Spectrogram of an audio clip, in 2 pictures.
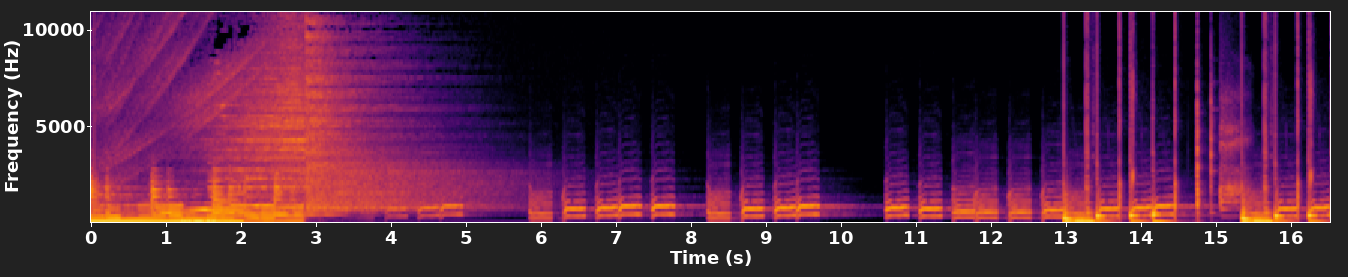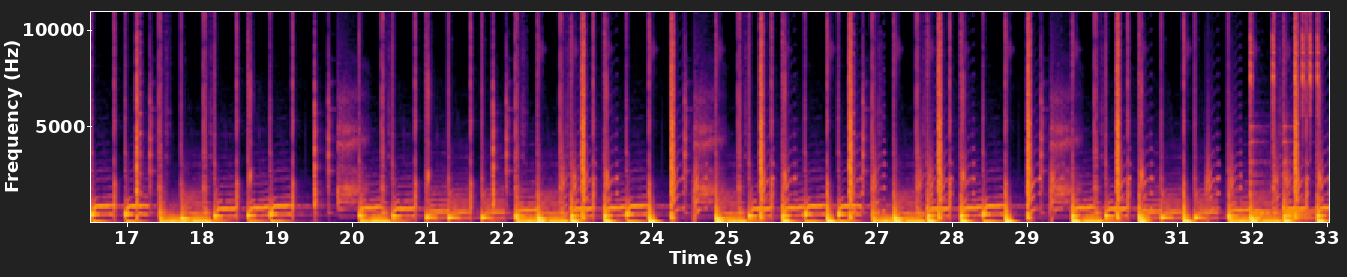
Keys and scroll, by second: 7.3 ctrl+t, 24.0 ctrl+j, 26.6 ctrl+t.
